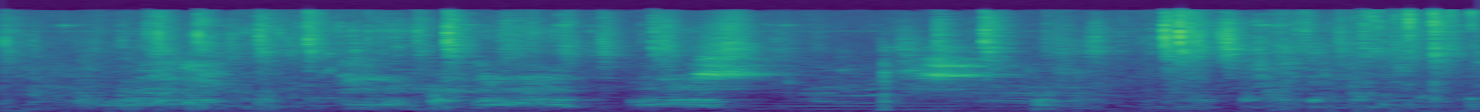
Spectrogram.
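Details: From a group of four Bichon Frise dogs named Blanca, Teddy, Hope and Pretty: quick whiny whimpers and a few soft barks, irregular and overlapping, the yelps rising into brief high squeaks.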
